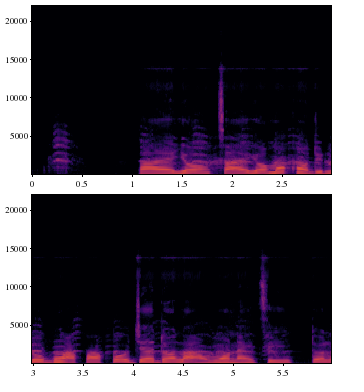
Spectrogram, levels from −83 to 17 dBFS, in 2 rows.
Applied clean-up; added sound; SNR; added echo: neural mask model RNNoise.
